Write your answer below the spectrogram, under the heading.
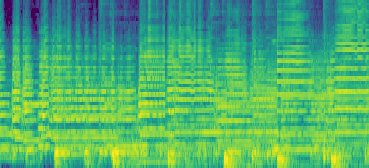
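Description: Brass band playing a tune, trumpets carrying the melody over low bass notes.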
